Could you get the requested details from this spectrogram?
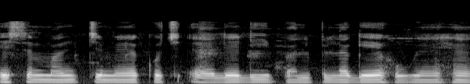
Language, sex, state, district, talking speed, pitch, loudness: Hindi, male, Chhattisgarh, Jashpur, 115 wpm, 105 Hz, -16 LUFS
